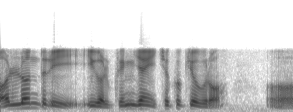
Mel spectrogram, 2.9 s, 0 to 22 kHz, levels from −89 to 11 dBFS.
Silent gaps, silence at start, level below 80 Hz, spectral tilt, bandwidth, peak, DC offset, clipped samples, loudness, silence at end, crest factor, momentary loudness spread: none; 0 s; -58 dBFS; -7 dB/octave; 3.9 kHz; 0 dBFS; under 0.1%; under 0.1%; -18 LUFS; 0 s; 18 dB; 8 LU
